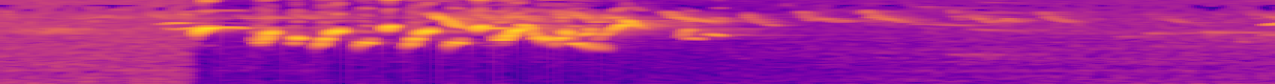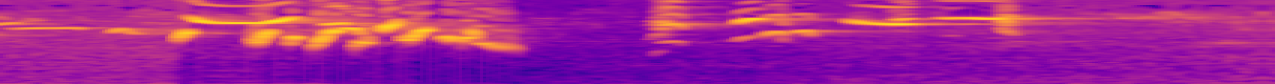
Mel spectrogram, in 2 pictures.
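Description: Songbirds sing rapid, bright whistling phrases up close.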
